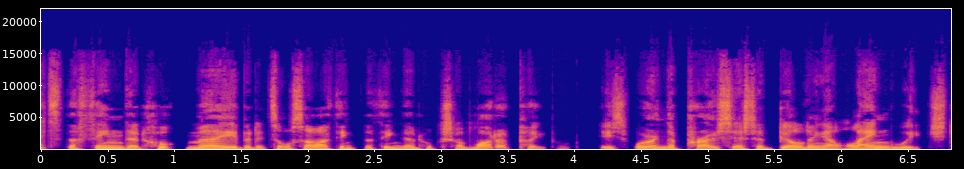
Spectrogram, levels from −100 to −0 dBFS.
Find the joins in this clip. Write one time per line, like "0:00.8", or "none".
none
